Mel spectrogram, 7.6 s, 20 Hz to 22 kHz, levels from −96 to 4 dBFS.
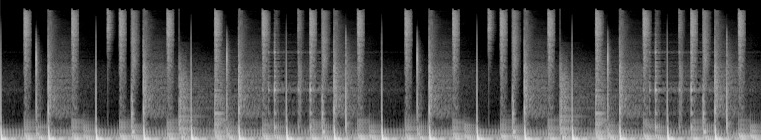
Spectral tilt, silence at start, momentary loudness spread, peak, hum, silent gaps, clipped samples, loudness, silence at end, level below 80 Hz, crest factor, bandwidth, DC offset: -4.5 dB/octave; 0 s; 2 LU; 0 dBFS; none; none; under 0.1%; -19 LUFS; 0 s; -20 dBFS; 18 dB; 17 kHz; under 0.1%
